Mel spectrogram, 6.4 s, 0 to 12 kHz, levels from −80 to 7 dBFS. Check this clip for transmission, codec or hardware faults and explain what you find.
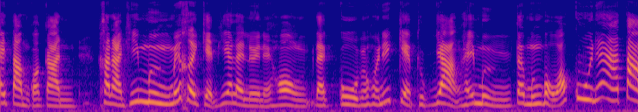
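No faults turn up anywhere in this clip.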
